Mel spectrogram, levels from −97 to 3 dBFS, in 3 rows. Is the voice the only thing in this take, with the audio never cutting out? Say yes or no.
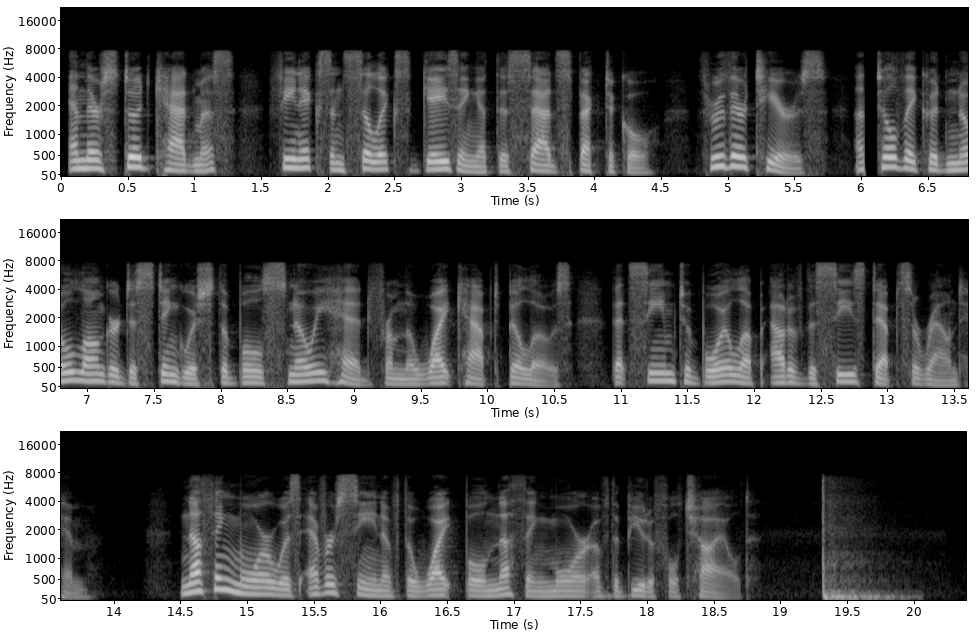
no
